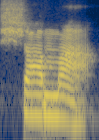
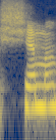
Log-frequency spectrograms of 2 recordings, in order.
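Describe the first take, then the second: First: The first syllable has an open 'ah' vowel. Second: The first syllable has a short 'eh' vowel. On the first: This is the proper pronunciation. The speaker calls it right. "it's actually pronounced Shama" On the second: This is the common way people say it. The speaker calls it wrong. "we call it Shema"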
